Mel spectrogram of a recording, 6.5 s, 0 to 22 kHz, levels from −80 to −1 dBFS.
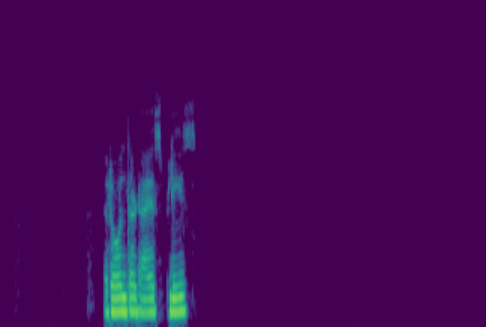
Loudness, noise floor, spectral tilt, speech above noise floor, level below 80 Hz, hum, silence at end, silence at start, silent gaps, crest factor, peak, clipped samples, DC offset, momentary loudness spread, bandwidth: -23 LUFS; -87 dBFS; -8 dB/octave; 66 dB; -66 dBFS; none; 4 s; 1.4 s; none; 20 dB; -10 dBFS; under 0.1%; under 0.1%; 7 LU; 6.6 kHz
